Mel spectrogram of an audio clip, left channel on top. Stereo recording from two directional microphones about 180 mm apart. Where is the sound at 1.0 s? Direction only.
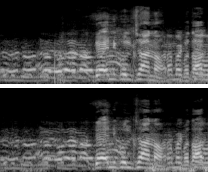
55° right (ahead or behind).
